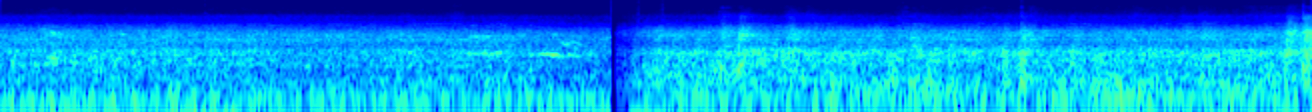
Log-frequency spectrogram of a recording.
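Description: Wind rushes loudly past an open train door.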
